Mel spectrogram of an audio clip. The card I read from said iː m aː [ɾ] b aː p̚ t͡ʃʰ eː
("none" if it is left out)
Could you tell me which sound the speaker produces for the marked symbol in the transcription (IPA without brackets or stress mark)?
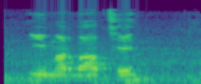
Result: ɾ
